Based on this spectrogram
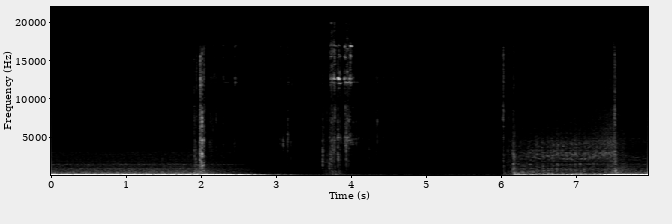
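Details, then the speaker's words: Traded-in truck (2002 Chevrolet Silverado or '90 Silverado) after new fuel lines: engine runs, shuts off, then cranks briefly and fires straight into steady idle; best it has ever cranked, strong healthy start. "This thing has never started this good in ever. Ever. This is the best this thing has ever cranked over since I've been a kid."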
